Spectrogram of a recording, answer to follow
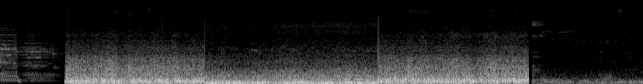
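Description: Electronic intro music fading out, then after a short gap a loud, steady rumbling noise, strongest in the low end, that lasts about four and a half seconds and cuts off suddenly.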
